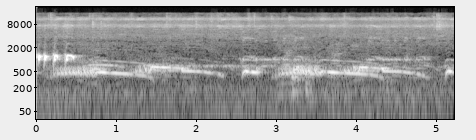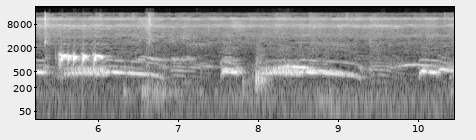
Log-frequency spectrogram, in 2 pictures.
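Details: Loud local zebra dove used as a lure to prompt other doves to sing. Rapid stuttering staccato notes lead into rolling, descending coos, the phrases coming in quick succession for ten seconds with a faint hum behind.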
